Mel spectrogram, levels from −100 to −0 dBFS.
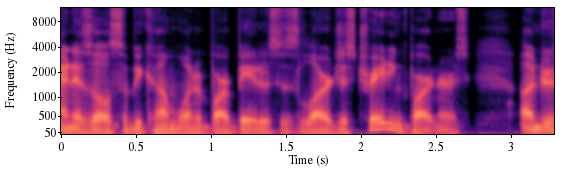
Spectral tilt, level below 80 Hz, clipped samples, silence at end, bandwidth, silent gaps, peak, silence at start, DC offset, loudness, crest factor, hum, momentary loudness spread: -6 dB/octave; -42 dBFS; under 0.1%; 0 s; 12 kHz; none; -10 dBFS; 0 s; under 0.1%; -28 LUFS; 18 dB; none; 7 LU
